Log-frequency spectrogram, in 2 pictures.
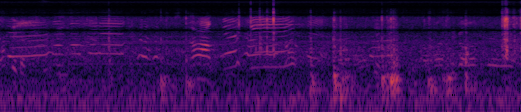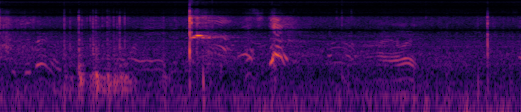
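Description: A softball bat striking the ball once, a sharp crack about seven seconds in, with scattered voices of players talking around it.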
